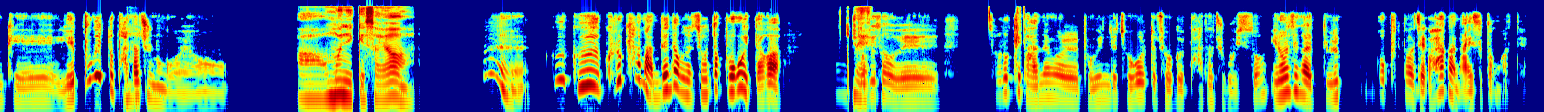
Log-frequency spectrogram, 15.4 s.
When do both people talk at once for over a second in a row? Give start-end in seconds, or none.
none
